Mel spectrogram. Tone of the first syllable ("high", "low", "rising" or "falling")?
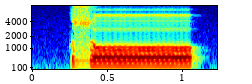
high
